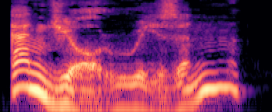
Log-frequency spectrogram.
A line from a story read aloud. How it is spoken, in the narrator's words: said my uncle, in a peculiarly bantering tone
